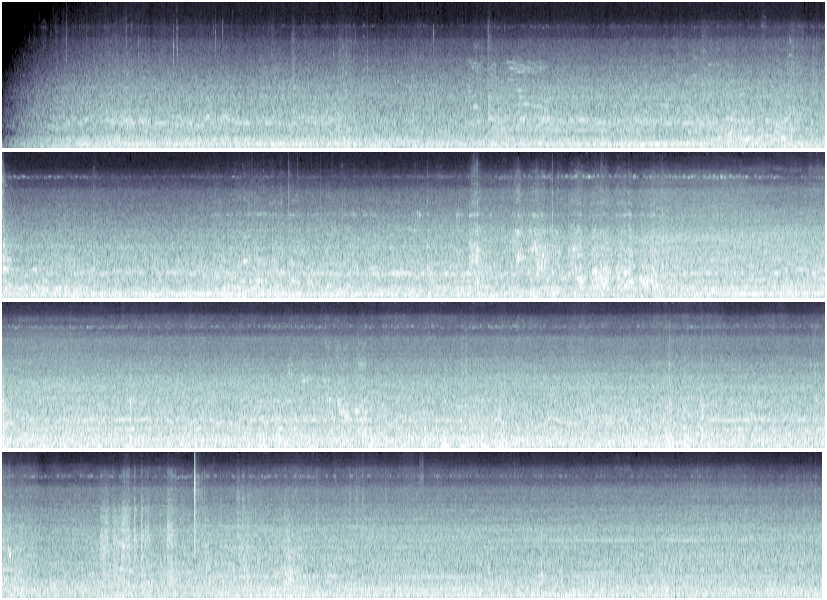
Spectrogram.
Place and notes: wugu, New Taipei City - Engineering Construction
